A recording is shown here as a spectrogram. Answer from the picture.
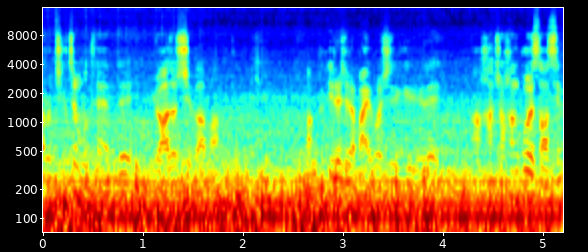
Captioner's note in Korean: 일본어로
